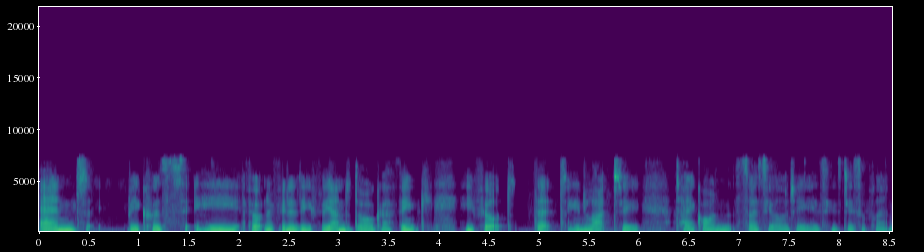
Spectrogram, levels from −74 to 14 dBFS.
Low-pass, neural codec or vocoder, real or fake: 7.2 kHz; none; real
